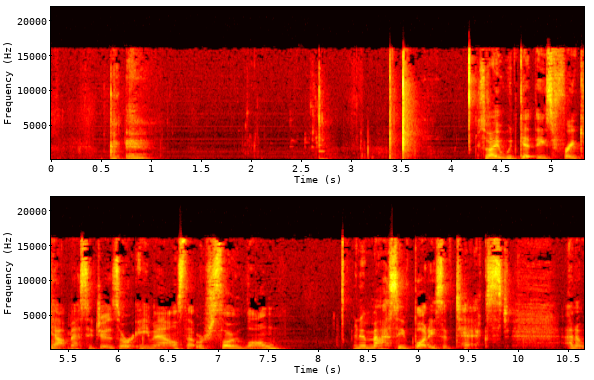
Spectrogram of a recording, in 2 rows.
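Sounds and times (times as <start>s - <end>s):
speech: 0.8s - 1.1s, 4.3s - 7.8s, 8.4s - 9.9s, 10.5s - 10.6s
person sipping water with soft wet slurps: 1.8s - 2.9s.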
